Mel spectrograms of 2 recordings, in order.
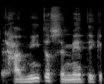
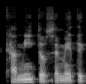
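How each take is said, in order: First: The word begins with an H sound. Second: The word begins with a K sound.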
